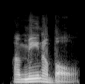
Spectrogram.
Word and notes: amenable: American English

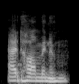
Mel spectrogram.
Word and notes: ad hominem: Indian

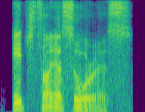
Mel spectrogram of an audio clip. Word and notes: ichthyosaurus: British English

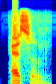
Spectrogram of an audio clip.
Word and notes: ASM: American English

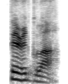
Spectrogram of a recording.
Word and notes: piragua: Indian

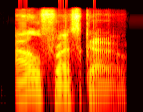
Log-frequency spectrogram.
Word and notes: alfresco: British English

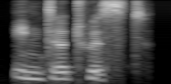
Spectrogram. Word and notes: intertwist: Indian

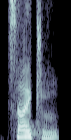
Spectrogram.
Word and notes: cycle: Indian

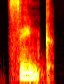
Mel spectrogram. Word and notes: cinque: Indian

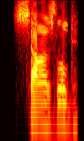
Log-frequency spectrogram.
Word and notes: sozzled: American English

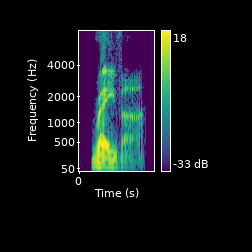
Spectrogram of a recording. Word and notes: raver: British English

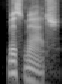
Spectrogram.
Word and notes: mismatch: American English

